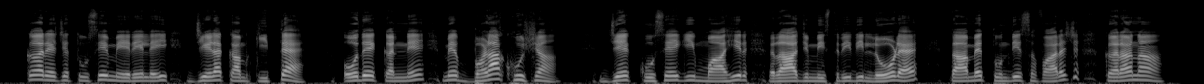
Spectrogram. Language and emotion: Dogri, happy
